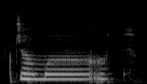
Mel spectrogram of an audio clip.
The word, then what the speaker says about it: camaat: Yəni birincisi camaat. Hətta biri düşəcək, biri uzun tələffüz olunacaq.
